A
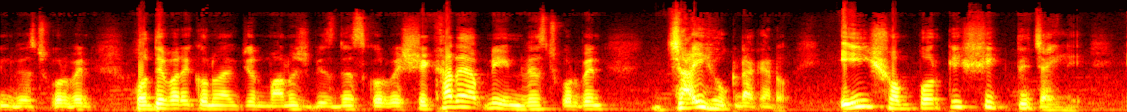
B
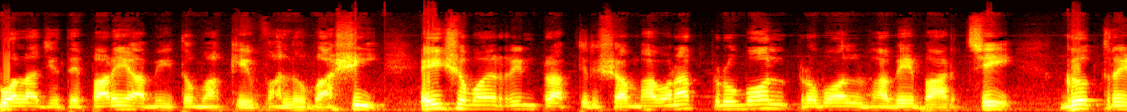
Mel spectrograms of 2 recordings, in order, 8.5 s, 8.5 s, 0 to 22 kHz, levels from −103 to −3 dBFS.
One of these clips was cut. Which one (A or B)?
B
